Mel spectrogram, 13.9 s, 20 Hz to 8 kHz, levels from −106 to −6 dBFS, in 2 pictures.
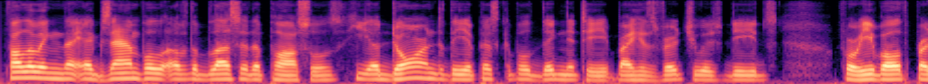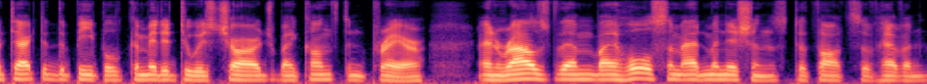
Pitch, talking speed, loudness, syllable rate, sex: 130 Hz, 170 wpm, -19 LUFS, 5.4 syllables/s, male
